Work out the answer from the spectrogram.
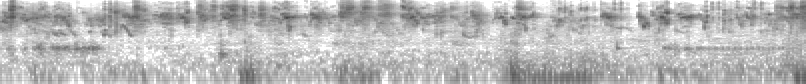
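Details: Male budgies chatter continuously with rapid, scratchy high chirps and squawks, a steady busy warble throughout.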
